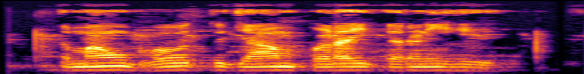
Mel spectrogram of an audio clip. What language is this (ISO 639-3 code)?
ggg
